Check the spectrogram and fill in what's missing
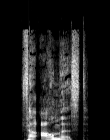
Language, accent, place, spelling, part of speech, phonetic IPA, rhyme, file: German, Germany, Berlin, verarmest, verb, [fɛɐ̯ˈʔaʁməst], -aʁməst, De-verarmest.ogg
- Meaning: second-person singular subjunctive I of verarmen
